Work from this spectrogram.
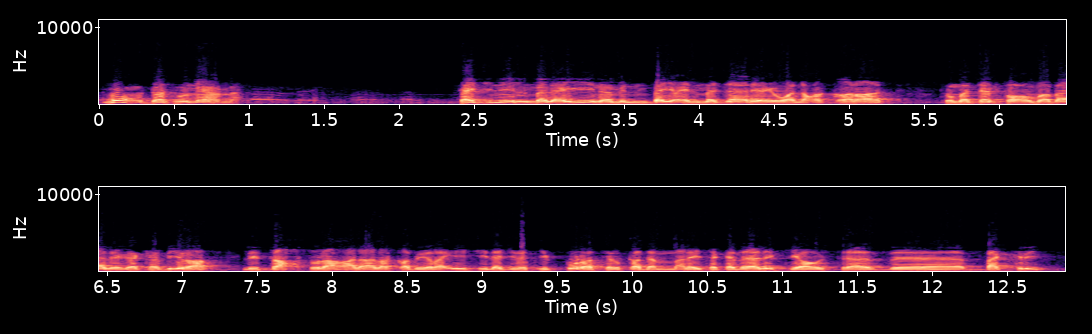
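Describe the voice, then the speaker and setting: Man voicing a stubborn, high-pitched football coach. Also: brisk, natural voice. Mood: scornful. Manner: didactic, insistent. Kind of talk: Arabic cartoon dubbing. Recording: tinny, phone-like old TV dub audio.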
